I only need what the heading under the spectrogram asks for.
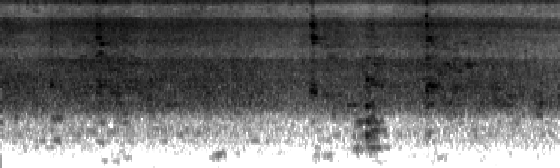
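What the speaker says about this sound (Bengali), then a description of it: "টমেটো পেস্টটা দিয়ে দেব। দিয়ে ভালো করে নাড়িয়ে দেব।" Tomato paste being stirred as it fries in a pan while cooking a fish curry, with a soft continuous sizzle and a few faint scraping knocks from the spoon.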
